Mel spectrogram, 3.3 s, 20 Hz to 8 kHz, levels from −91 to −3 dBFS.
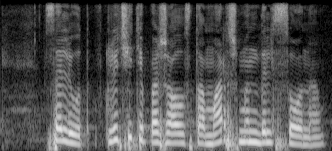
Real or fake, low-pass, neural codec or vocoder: fake; 7.2 kHz; vocoder, 22.05 kHz, 80 mel bands, Vocos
